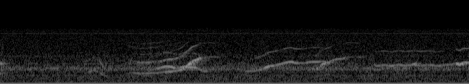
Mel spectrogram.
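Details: Thin puppy squeals sound while Cha Cha is feeding. They are quick rising and falling glides, scattered and fairly soft, over a steady low indoor background.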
